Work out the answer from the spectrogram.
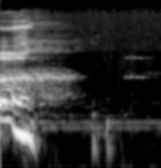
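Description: An old man gives a low groaning sigh that slides down in pitch, followed by a few faint, soft stirring sounds as he shifts.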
